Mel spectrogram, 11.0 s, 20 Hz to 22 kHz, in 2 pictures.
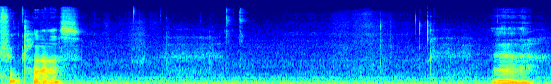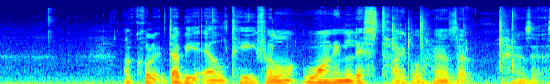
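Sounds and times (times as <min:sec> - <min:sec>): low steady hum: 0:00.0 - 0:11.0
computer mouse clicks: 0:02.2 - 0:02.6, 0:09.4 - 0:10.8.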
